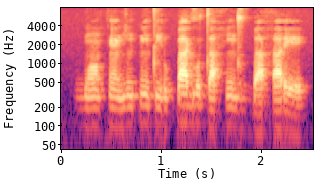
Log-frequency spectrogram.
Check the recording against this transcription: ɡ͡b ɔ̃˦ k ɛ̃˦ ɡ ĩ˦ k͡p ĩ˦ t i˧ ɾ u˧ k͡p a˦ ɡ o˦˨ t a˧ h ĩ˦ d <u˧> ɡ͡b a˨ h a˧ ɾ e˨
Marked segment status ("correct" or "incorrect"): incorrect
